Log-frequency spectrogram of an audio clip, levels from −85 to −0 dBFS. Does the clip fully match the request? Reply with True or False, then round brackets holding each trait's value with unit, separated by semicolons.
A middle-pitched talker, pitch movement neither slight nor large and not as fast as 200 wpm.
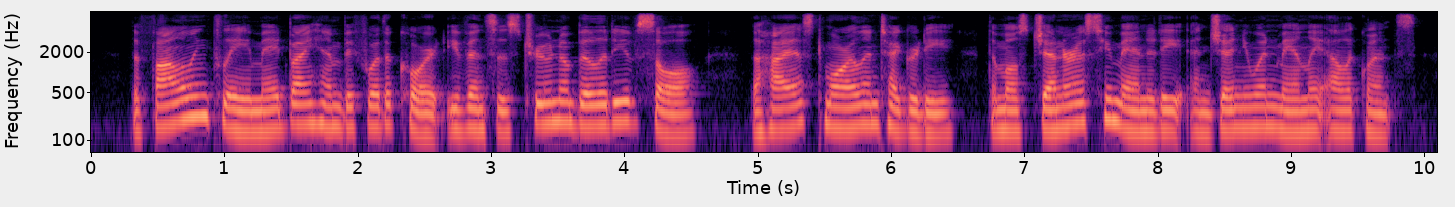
True (150 Hz; 3.4 semitones; 155 wpm)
